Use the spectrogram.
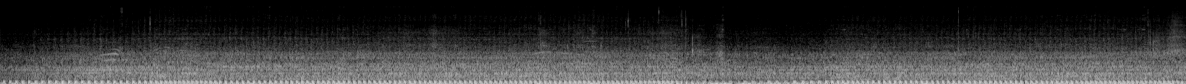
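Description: Yamaha FZ25 motorcycle engine on a test ride, a loud steady drone running throughout with a brief dip in the middle, while a voice speaks over it.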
